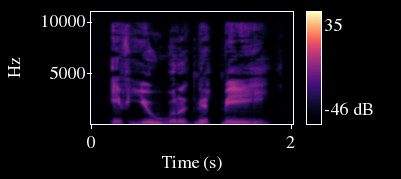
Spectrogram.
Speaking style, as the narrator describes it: said he

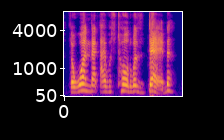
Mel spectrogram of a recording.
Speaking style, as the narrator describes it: Skeletor growls

